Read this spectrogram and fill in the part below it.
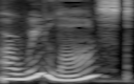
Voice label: are we lost, scientist female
